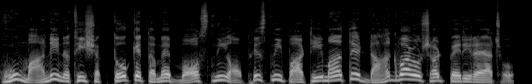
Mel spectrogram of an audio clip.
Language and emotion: Gujarati, disgusted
